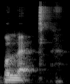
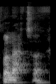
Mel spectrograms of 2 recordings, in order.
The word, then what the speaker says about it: Bolette: beteta wasn't until and it's beteta by the way I know if you speak French you might want to pronounce it blette it's beleta and I didn't know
